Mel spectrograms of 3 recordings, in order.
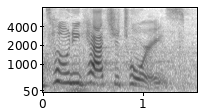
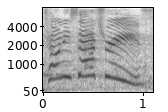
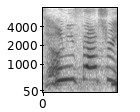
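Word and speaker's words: Tony Chachere's: in this stuff that I used to call Tony Cacciatore's until I was in the car with Loreal yesterday. How do you say it? Tony Satcheries. Tony Satcheries.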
